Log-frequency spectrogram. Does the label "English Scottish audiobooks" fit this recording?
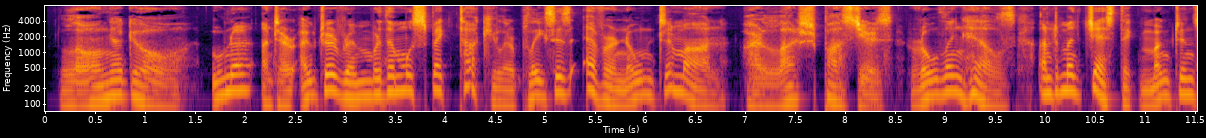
Yes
